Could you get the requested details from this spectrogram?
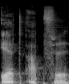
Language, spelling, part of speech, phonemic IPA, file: German, Erdapfel, noun, /ˈeːɐ̯tˌʔa.p͡fl̩/, De-Erdapfel.ogg
- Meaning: potato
